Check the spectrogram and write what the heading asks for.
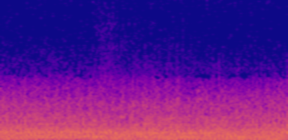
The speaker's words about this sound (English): And now we're back to the airplane.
